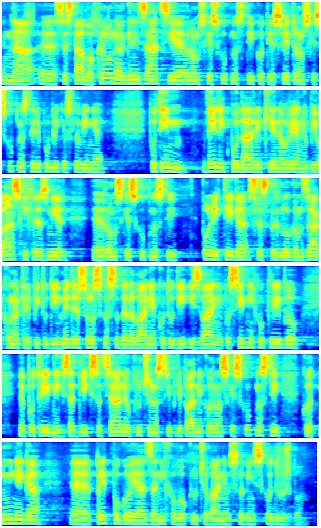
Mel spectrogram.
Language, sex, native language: Slovenian, male, Slovenian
